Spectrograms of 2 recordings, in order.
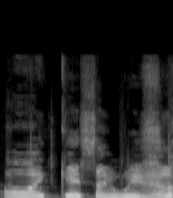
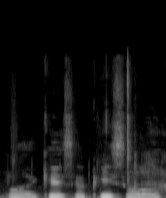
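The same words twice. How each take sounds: First: Slow, soft shy little voice; a shy stuffed bunny pouting. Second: Soft, shy, small voice; cute anime rabbit voice. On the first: Pretend. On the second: Retold or imitated. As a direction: squeak it like a cute bunny. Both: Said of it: "a cute rabbit in an anime".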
